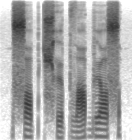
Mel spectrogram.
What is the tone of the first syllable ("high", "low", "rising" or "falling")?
low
